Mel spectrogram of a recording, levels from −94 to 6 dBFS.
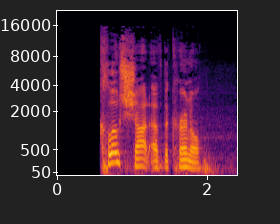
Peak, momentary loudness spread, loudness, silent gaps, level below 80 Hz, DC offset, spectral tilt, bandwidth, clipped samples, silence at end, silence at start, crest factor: -2 dBFS; 11 LU; -15 LUFS; none; -46 dBFS; under 0.1%; -4.5 dB/octave; 15.5 kHz; under 0.1%; 0.35 s; 0.6 s; 16 dB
